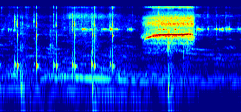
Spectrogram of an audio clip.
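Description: A Kota goat biting and tearing at grass on the ground, a quick run of crisp clicks about six a second. A low steady hum runs under the middle, and a short loud hiss with a rising whistle comes near the end.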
